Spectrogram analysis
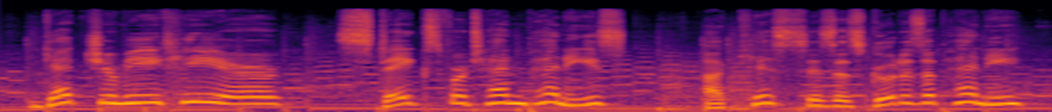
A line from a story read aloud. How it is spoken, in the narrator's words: He called out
